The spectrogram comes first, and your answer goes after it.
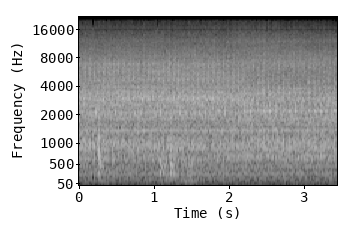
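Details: Vehicle with a possibly recently replaced motor mount: a steady, fast idle held well above normal; owner suspects something was left disconnected. High idle.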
